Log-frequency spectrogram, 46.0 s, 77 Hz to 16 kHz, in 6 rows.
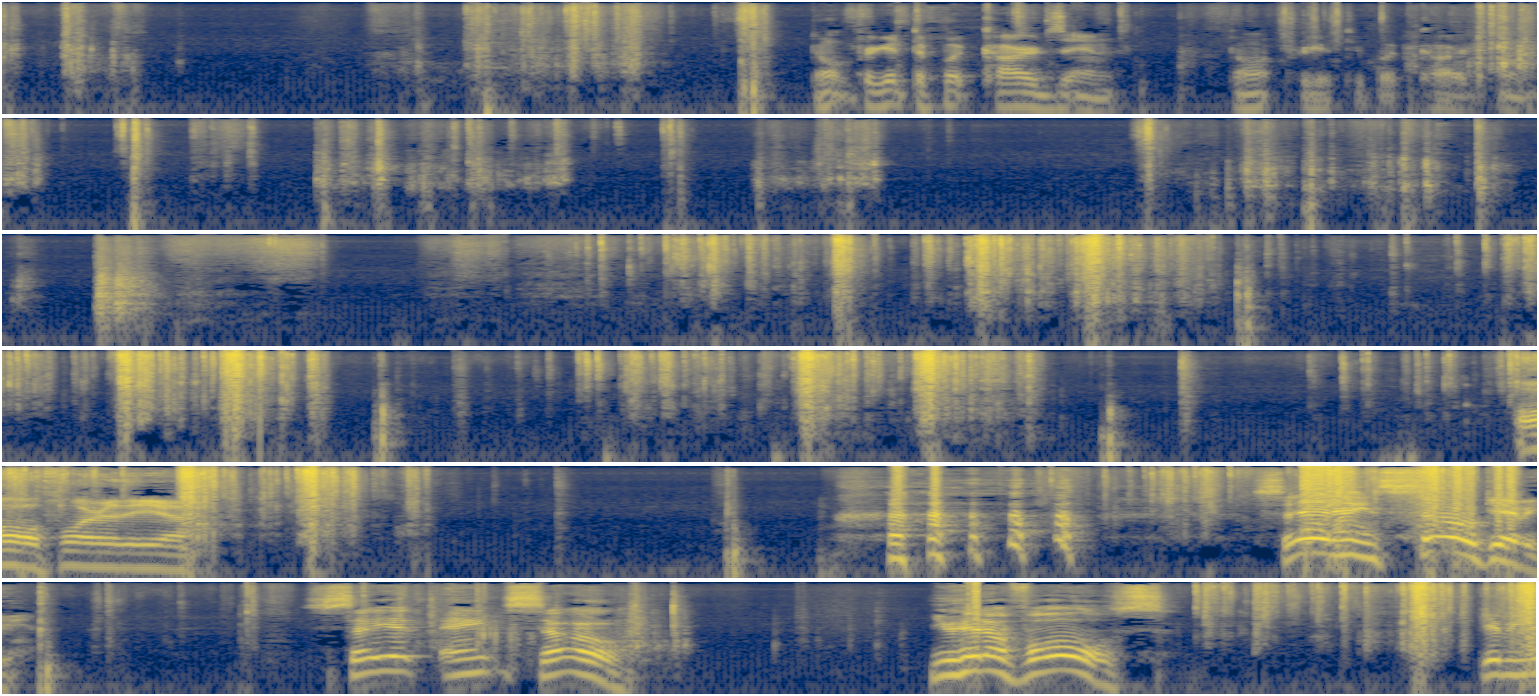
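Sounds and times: foil packs tearing and crinkling: 0:02.4 - 0:03.4, 0:06.5 - 0:10.2, 0:18.2 - 0:21.8, 0:22.6 - 0:24.7, 0:25.7 - 0:28.3, 0:29.6 - 0:32.9, 0:35.7 - 0:38.4, 0:44.3 - 0:46.0.

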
